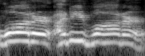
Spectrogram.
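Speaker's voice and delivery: called out in a yelled cry. Retelling what a guy suddenly shouted, imitating him yelling out. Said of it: "you just hear him yell out".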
